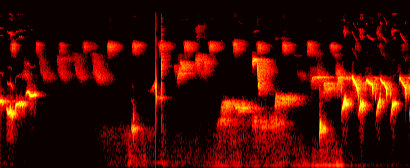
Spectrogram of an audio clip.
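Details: Morning song of a White-rumped shama: varied whistled slurs and warbles building into a fast, loud run of rising notes at the end. High repeated ticks and a brief low hum are also heard.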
